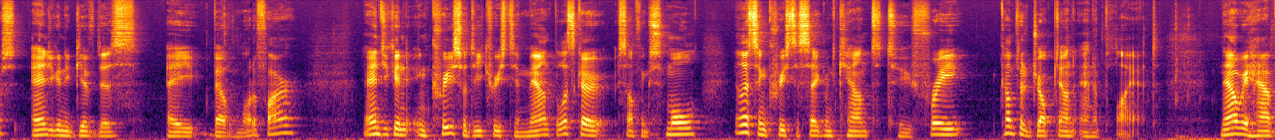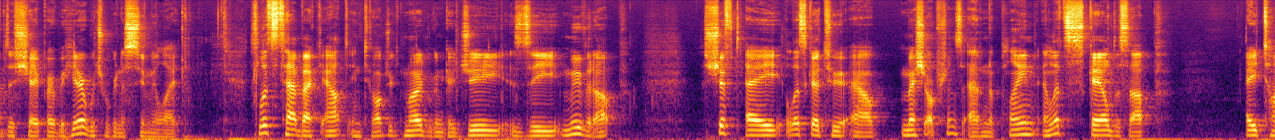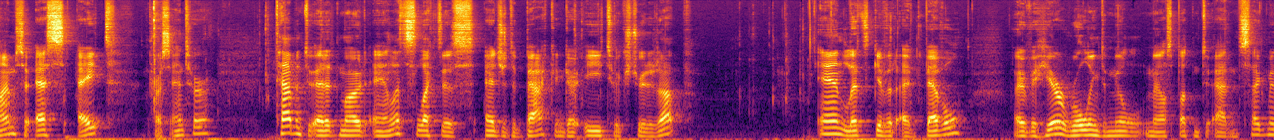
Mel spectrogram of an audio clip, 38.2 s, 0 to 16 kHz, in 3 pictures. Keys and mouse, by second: 0.5-14.5 middle drag, 11.7 Tab, 12.7 a, 14.5 KP_1, 14.6 middle click, 15.3 Tab, 17.3 g, 18.2 middle click, 19.1-19.4 right drag, 19.4 click, 19.9 shift+a, 20.4-26.1 right drag, 23.6 s, 26.1-27.7 drag, 27.7-29.7 right drag, 28.1 Tab, 29.7 middle click, 30.1 click, 30.1-33.2 right drag, 31.2 e, 33.2 click, 33.2 shift+middle click, 33.7 shift+right click, 33.9 right click, 34.2-37.5 ctrl+middle drag, 34.5 ctrl+b, 37.5-38.2 right drag.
